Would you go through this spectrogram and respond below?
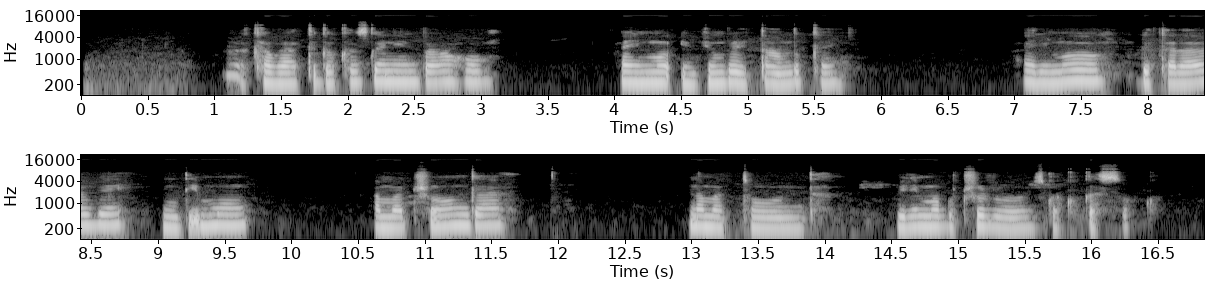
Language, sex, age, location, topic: Kinyarwanda, female, 18-24, Huye, agriculture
